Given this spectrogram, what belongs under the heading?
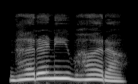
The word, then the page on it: ಧರಣೀಭಾರ: Kannada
